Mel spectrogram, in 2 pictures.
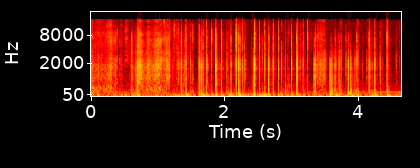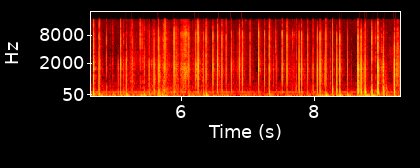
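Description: A single floral beeswax wrap, a flat folded sheet of wax-coated cotton, is held close to the microphone and flexed and crinkled with fingertips and long nails. Dense, rapid, sharp crackles and clicks with bright edges continue throughout over a steady low hum.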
